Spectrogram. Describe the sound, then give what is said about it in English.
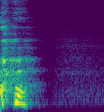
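A woman gives a single soft, short polite cough, fairly quiet, fading quickly into a faint hush. “She gave a polite cough.”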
